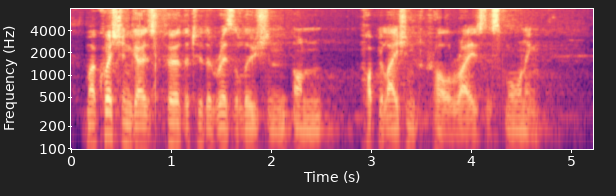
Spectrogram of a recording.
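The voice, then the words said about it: Australian accent. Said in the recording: “I'm from Sydney, Australia... I'll speak a little slower so my accent doesn't throw you”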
